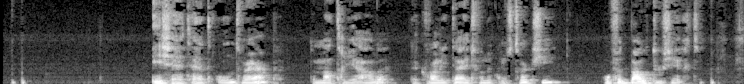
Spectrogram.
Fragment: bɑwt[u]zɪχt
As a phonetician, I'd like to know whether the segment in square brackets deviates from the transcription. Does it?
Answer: no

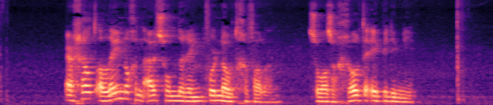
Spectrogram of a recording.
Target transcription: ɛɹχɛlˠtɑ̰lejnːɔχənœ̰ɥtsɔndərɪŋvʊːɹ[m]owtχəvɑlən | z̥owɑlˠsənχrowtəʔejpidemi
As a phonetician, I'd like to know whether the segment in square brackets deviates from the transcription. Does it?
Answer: yes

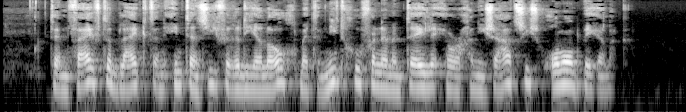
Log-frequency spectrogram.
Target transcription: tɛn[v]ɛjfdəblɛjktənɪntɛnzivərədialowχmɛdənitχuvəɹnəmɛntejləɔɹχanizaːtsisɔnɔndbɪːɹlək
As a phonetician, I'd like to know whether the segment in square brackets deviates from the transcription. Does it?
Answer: no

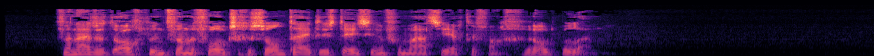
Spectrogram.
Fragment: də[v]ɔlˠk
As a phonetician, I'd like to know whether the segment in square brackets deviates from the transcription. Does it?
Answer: no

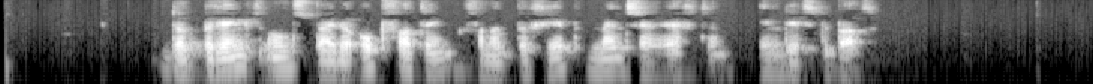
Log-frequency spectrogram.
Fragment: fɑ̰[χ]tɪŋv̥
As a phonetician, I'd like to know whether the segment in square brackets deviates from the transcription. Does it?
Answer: yes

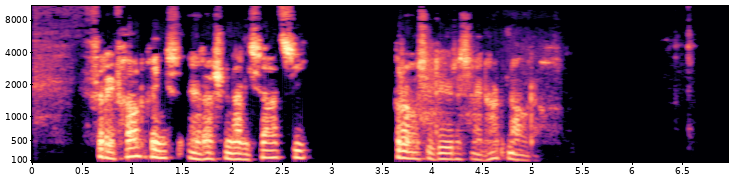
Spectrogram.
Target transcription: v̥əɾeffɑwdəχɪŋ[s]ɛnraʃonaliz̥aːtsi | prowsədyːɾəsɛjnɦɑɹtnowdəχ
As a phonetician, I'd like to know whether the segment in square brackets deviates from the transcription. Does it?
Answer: no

